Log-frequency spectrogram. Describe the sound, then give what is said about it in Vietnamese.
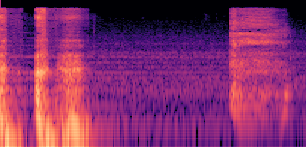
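An old man with asthma-like wheezing breath coughs: a quick cluster of rough, rasping coughs, a short silence, then one more harsh cough. “Lão Kha ho lên một tràng dài, hơi thở khò khè như kéo nhị, như người hen suyễn.”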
